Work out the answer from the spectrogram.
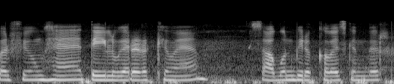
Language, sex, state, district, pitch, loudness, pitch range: Hindi, female, Haryana, Rohtak, 200 Hz, -16 LUFS, 195-210 Hz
